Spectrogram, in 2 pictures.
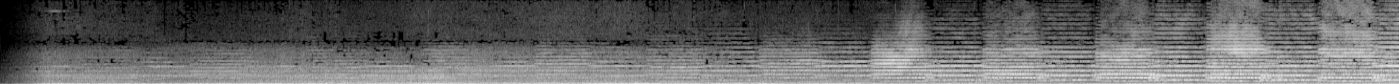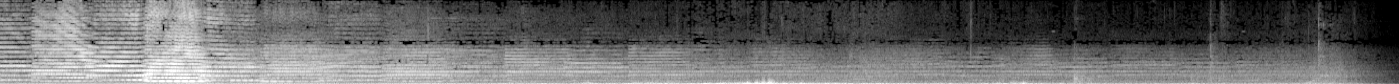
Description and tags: feuerwehr-faehrt-vorbei
An ambulance with siren. Recording location is Berlin, Germany.
wind, ambulance, siren, doppler, berlin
